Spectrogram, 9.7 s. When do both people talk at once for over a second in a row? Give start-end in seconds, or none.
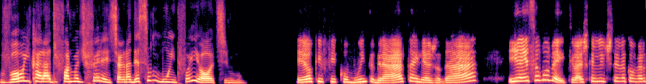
none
